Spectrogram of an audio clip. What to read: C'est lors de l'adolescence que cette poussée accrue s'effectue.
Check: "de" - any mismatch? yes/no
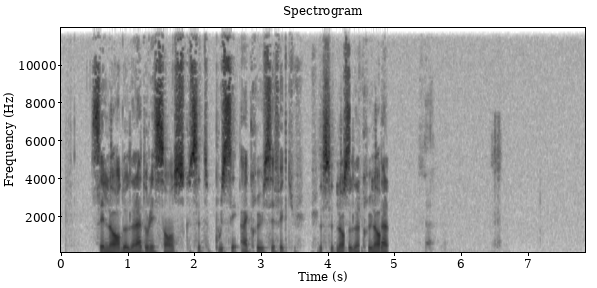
no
